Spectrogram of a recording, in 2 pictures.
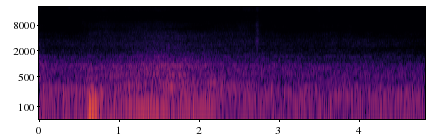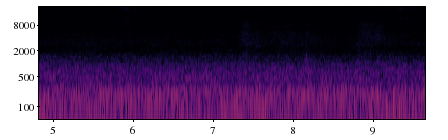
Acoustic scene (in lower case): car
